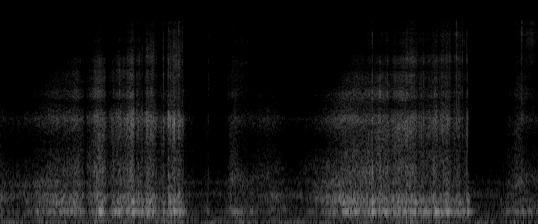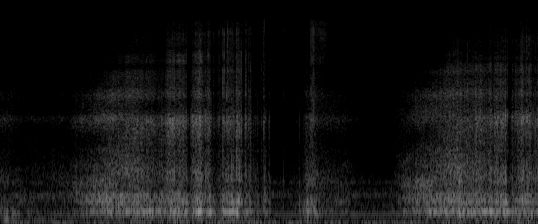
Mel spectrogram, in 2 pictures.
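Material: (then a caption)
Sand. A wooden stick pokes and stirs dry sand in a clear plastic cup resting on a red microphone. The sand gives off gritty, crunchy scraping in rising and falling bursts with brief quieter gaps, over a steady low hum.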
